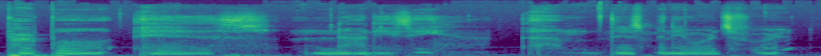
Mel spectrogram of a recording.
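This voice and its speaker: A teacher giving a whispered ASMR lesson, softly repeating each word many times in a breathy, husky whisper. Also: mid-range voice, flat delivery, measured pace, no echo. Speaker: language teacher.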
